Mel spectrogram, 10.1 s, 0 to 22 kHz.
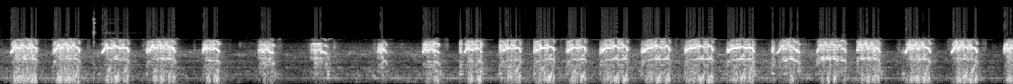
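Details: A young peregrine falcon, one of two chicks at a nest on the Gdynia power plant in Poland on 18 May 2023, reported as very unwell, gives harsh, rasping screams, two or three a second in a steady, insistent run.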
